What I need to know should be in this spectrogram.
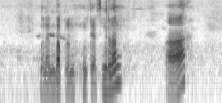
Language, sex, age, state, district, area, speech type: Santali, male, 45-60, West Bengal, Uttar Dinajpur, rural, spontaneous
